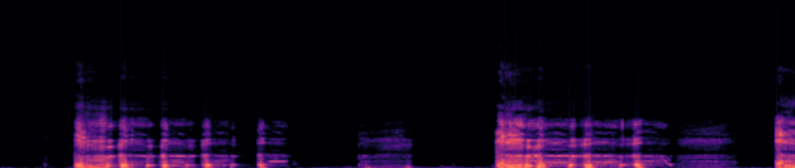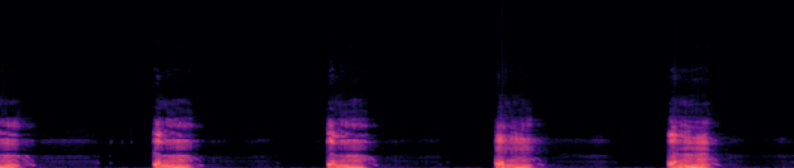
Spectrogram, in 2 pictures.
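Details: Adult short of breath coughs in two rapid harsh volleys, then five single forceful coughs, with faint gasping breaths between: barking cough.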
